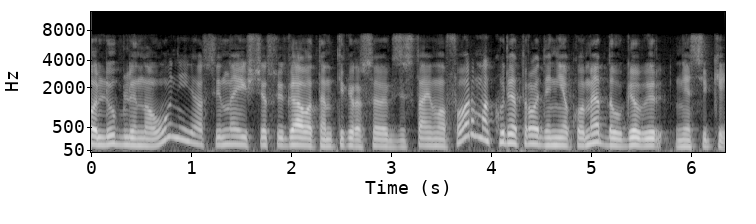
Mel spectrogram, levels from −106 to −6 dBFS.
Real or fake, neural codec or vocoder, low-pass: fake; codec, 16 kHz, 8 kbps, FunCodec, trained on LibriTTS, 25 frames a second; 7.2 kHz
